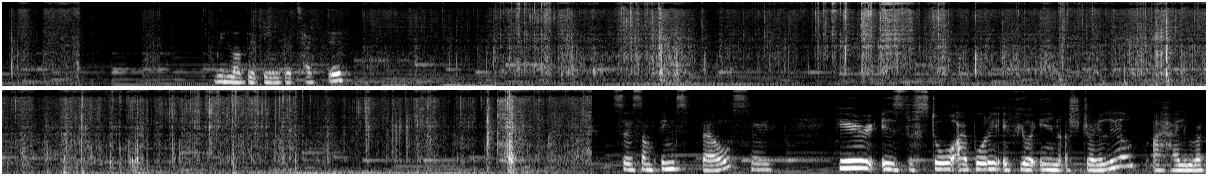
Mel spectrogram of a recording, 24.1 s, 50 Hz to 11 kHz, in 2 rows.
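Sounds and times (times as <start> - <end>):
packaging crinkling: 0.0 - 18.0
soft background music: 0.0 - 24.0.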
